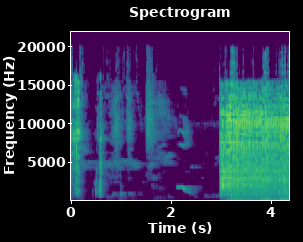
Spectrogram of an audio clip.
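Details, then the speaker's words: Motorcycle after cleaning its carboned spark plug in petrol and refitting it: quiet moment, then it starts instantly and settles into a steady, even idle; clean start, plug now works. "Start වුණා. හරි ඒකෙන් දැන් plug එක වැඩ."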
